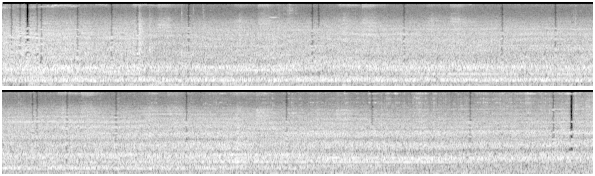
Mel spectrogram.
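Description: An electric locomotive hums loudly as it pulls away close by.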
